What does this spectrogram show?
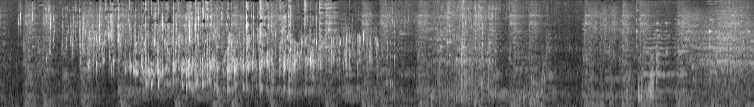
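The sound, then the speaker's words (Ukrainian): Vodka pours into a glass in a steady, gurgling stream for a few seconds, then trails off into softer trickles and faint clinks. Fairly loud, with no talking. “Давайте лийте свою горілку.”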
